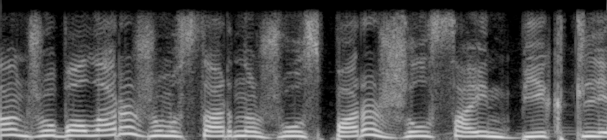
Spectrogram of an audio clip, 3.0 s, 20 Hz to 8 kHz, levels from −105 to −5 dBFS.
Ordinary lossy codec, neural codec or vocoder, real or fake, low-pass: none; none; real; 7.2 kHz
